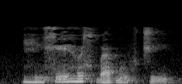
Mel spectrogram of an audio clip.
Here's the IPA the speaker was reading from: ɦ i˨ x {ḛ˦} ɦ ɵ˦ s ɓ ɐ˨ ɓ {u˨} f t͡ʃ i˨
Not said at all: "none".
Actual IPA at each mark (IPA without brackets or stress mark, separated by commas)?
ḛ˦, u˨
